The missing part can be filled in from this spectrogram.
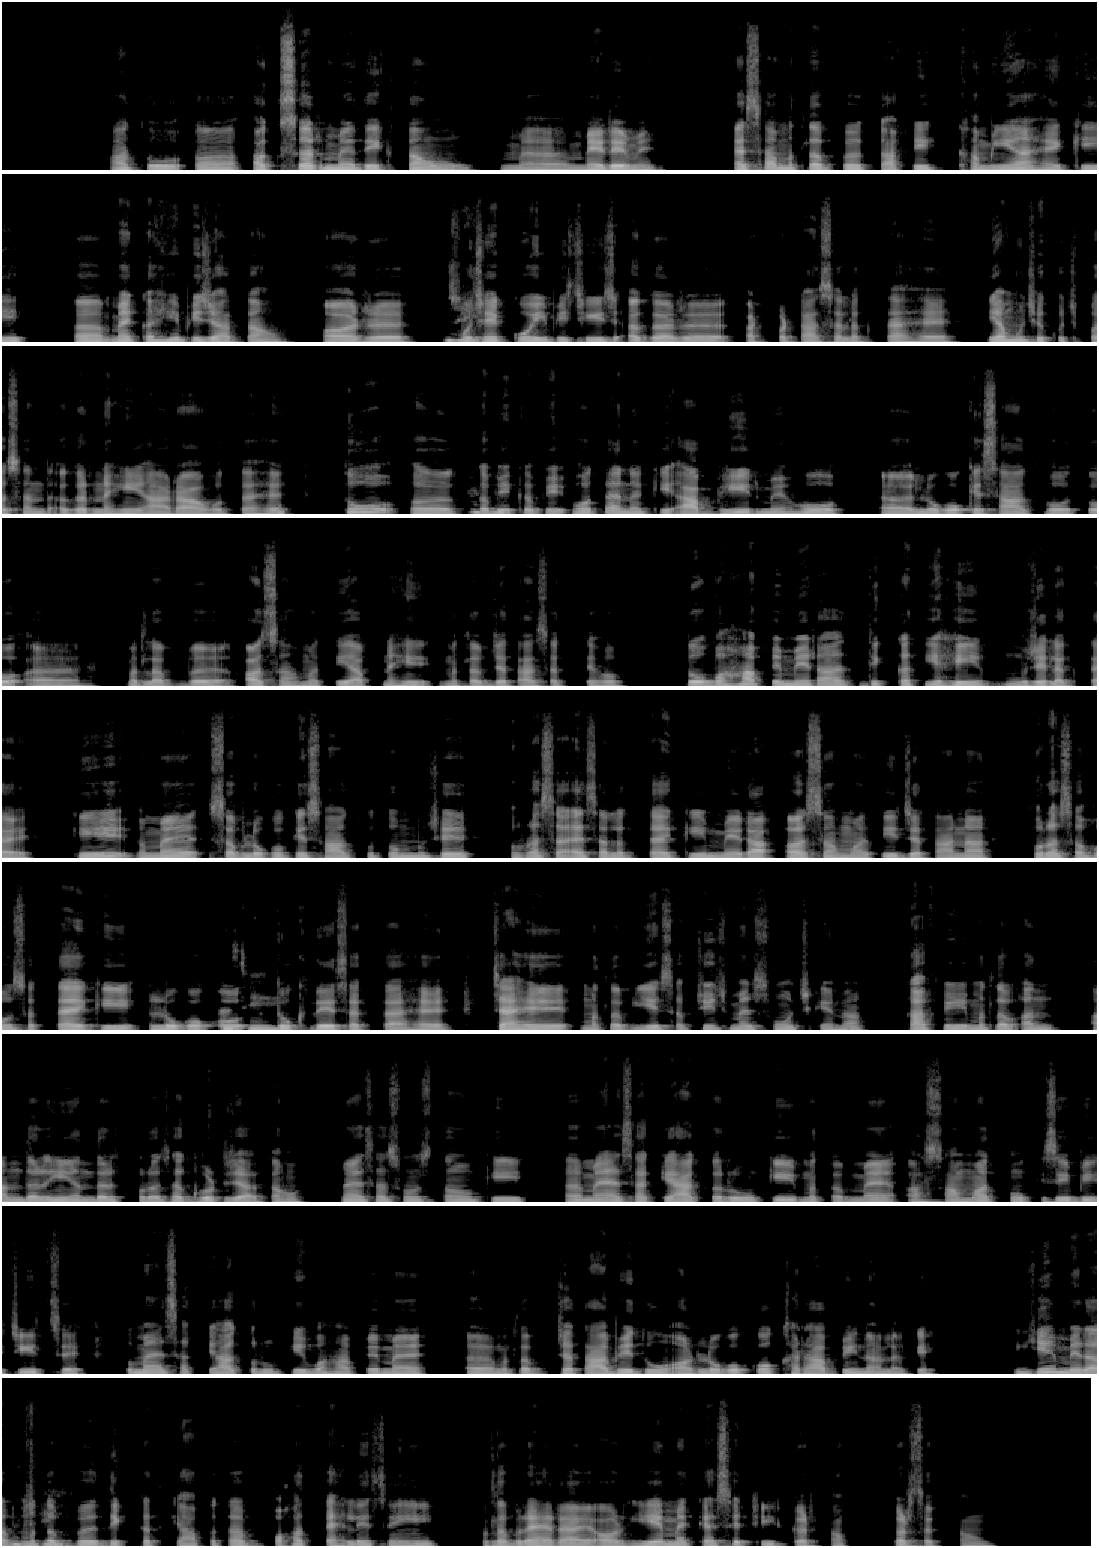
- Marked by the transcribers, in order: none
- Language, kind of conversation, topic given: Hindi, advice, समूह में असहमति को साहसपूर्वक कैसे व्यक्त करूँ?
